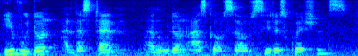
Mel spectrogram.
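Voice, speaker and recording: A man, speaking earnestly and in a measured way in a documentary interview. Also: animated, a little mellow. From South Sudan. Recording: distant mic with faint low rumble.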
